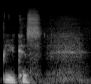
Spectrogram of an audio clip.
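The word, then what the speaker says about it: Beukes: City by Lauren buas I'm I'm reliably informed that it's pronounced buas uh and um zinzi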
